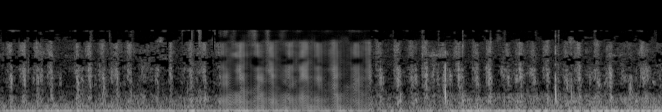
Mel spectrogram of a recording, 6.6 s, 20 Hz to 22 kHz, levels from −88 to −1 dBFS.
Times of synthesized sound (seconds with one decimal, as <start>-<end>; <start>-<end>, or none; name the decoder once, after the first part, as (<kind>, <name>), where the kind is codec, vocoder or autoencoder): 2.2-3.7 (vocoder, Vocos)

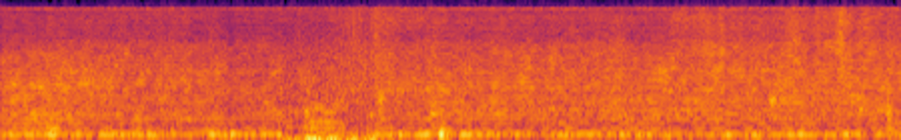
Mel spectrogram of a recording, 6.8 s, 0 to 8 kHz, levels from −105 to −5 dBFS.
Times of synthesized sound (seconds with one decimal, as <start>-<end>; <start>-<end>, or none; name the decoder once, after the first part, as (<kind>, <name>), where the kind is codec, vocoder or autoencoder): 0.0-2.1 (vocoder, HiFi-GAN); 2.8-6.8

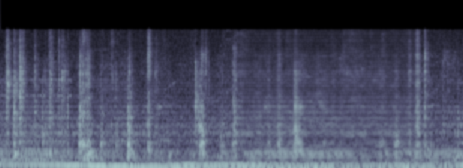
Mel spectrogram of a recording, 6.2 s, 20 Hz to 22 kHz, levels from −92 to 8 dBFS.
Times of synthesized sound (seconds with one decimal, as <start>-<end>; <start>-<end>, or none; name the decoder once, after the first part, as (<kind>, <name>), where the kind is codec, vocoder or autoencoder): 3.2-5.6 (vocoder, Vocos)

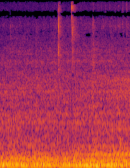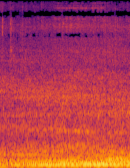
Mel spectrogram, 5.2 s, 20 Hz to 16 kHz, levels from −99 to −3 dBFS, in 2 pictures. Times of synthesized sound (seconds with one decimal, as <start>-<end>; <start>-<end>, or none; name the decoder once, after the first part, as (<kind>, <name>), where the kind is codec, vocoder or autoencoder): 3.7-4.7 (vocoder, BigVGAN v2)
